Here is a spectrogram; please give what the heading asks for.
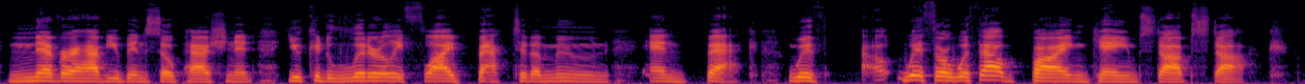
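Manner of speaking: ordinary delivery, nothing marked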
